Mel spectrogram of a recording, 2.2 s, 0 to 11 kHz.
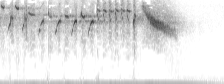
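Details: Song of a European goldfinch from 2015, a fast liquid twitter of varied high notes running into a pulsed trill and finishing with a strong falling, buzzy slur.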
